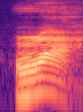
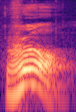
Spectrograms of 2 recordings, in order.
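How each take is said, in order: First: "ra" said RAH; "ra" with open ah; Jamaican ah form. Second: "raw" with rounded aw; "raw" said RAW, lips rounded; English aw form. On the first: Teacher answering in Jamaican, "ra" as rah. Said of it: "we say double A H". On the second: Teacher giving the English word, "raw" with round aw. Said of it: "Instead of A W". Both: Shown as a demonstration.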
